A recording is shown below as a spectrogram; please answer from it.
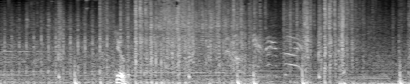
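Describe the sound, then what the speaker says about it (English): Rapid bursts of gunfire from several directions in Modern Warfare, sharp repeated cracks over constant battle noise, with someone speaking briefly over the shooting. "I'm literally getting shot from every direction."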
